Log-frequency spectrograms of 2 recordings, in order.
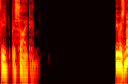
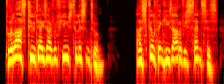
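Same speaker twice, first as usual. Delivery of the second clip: higher, hurried earnest explanation; earnest Hazel; 6 semitones higher than usual. Acted. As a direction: reason with a friend, pitched up. Hazel explains himself to Bigwig.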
